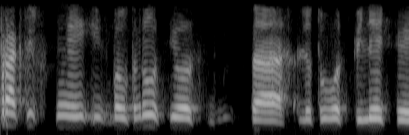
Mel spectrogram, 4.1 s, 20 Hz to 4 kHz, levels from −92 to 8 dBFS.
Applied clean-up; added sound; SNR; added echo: neural mask model DeepFilterNet 3.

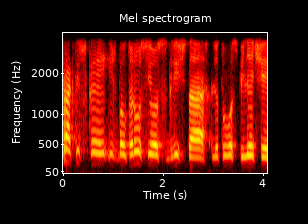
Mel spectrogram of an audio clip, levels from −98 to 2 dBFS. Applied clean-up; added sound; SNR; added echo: none; none; none; none.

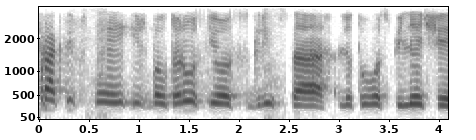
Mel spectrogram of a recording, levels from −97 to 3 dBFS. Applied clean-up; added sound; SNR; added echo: neural separator model SepFormer DNS4.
